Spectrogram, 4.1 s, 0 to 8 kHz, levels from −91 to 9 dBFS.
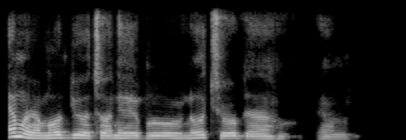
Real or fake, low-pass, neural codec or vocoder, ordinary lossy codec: fake; 7.2 kHz; codec, 16 kHz, 2 kbps, X-Codec, HuBERT features, trained on balanced general audio; none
